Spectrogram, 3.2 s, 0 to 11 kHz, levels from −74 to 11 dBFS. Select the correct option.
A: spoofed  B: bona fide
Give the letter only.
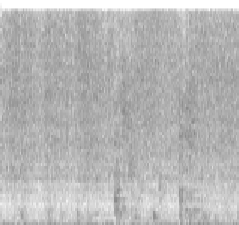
B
